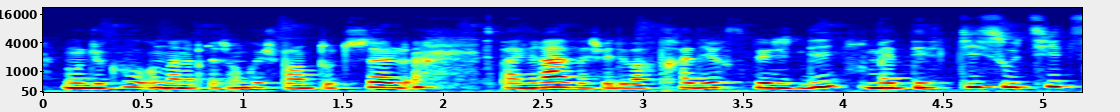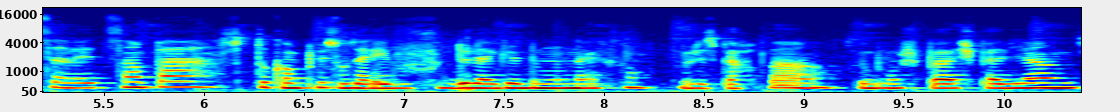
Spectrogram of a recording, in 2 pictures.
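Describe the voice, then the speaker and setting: A woman in her twenties chatting casually to her camera at home, rambling with quick asides. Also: medium pitch, mellow, highs cut off. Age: 20s. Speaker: vlogger. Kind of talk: casual vlog chat to camera. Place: indoors at home, bedroom. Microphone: handheld compact camera.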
